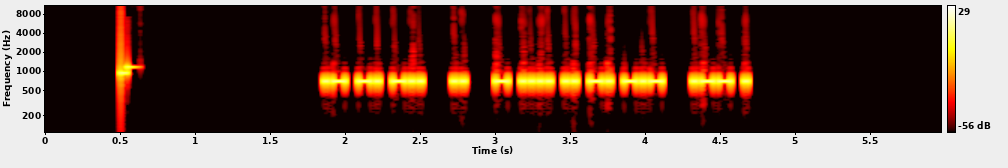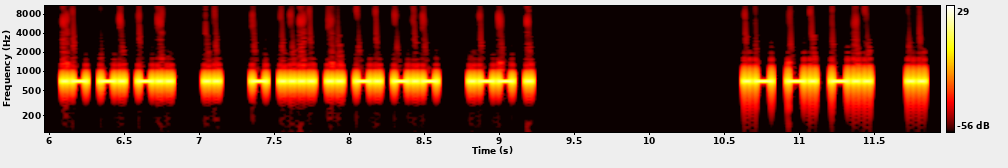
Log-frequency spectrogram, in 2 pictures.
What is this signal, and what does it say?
Morse code, heard as a keyed tone, about 34 wpm, 700 Hz. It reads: AND I THINK WE AND I THINK WE AND I
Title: Speed-Racing - Sets of 4 Words 28wpm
